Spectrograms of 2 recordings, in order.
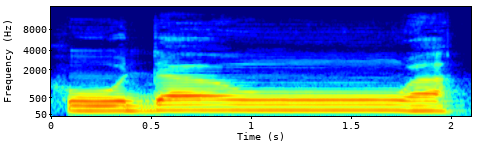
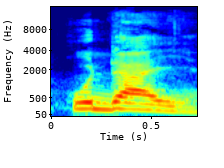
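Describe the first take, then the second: First: The word ends in an 'an' sound. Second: The word ends in an 'ai' sound. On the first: The speaker calls it right. "Daripada baris dua, terus skip kat sini" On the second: The speaker calls it wrong. "ada baca hudai"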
